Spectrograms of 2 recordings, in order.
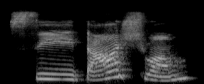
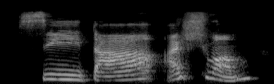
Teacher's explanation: So the sandhi was between the long A of Sita and the beginning A of Ashvam. So the long A of Sita and A of Ashvam together became a long A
